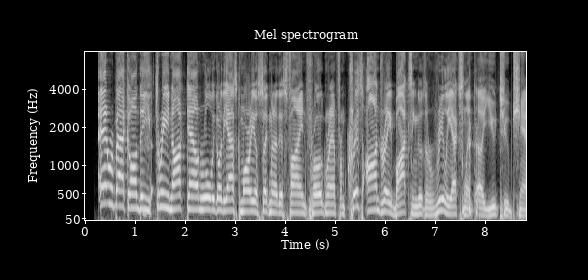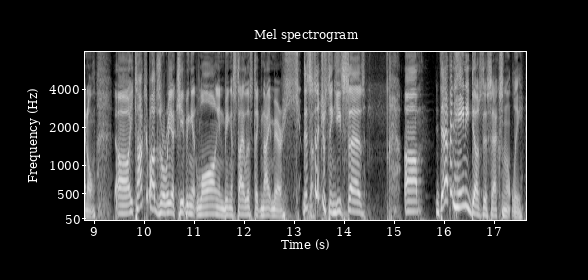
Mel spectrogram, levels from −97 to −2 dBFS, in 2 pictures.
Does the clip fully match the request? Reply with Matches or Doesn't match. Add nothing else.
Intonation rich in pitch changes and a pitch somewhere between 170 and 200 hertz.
Doesn't match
